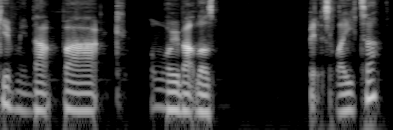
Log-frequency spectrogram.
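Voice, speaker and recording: A man's voice: low-pitched, steady tone, measured pace, pushed and bright, dry recording, clean studio sound. A man doing casual live game commentary and chatting to viewers, sweary and self-deprecating. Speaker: live streamer playing a video game.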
